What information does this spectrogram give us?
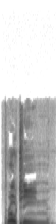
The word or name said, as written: protein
